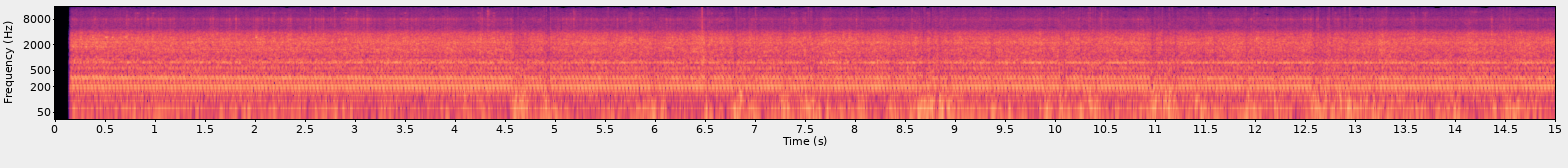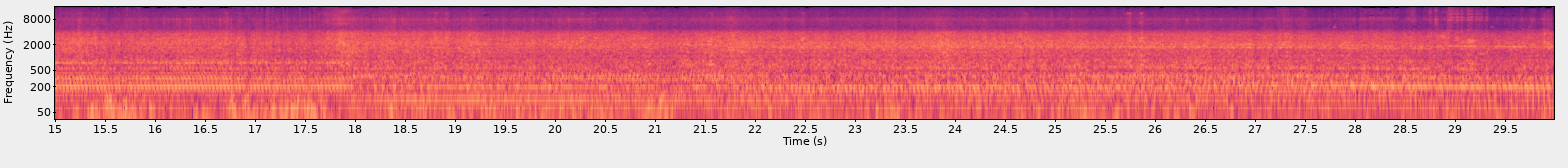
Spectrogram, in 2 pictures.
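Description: A Goggomobil's air-cooled two-stroke twin engine running steadily as the little car drives along, heard from inside the cabin with road noise under it. The engine note changes about two-thirds of the way through.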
